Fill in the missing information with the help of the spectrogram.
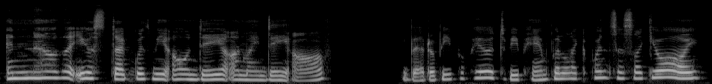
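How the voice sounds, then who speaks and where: A doting young girlfriend, acted by a woman in a comforting ASMR roleplay. Her voice sits fairly high yet is very mellow and warm. She speaks tenderly and intimately, cooing with affection and gently teasing her partner. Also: creaky, heavily acted.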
